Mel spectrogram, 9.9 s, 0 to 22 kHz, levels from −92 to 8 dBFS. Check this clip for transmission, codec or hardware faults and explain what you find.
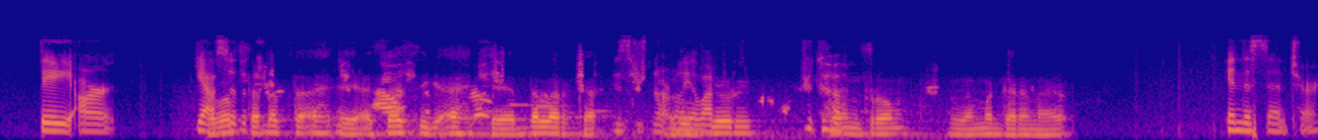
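Two faults are present: speech suppressed in double talk and echo leak. Audio is band-limited to 8 kHz.

Speech suppressed in double talk, 1.79–3.88 s and 4.43–6.14 s. The speech dips by roughly 35 dB. Likely cause: the echo canceller mistook overlapping talk for echo and muted both.

Echo leak, 2.56–4.4 s, 5.69–5.75 s and 6.46–7.05 s. A copy trails 326 ms behind, about 15 to 20 dB down. A loudspeaker's residual echo likely escaped cancellation.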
